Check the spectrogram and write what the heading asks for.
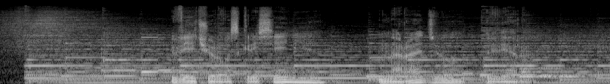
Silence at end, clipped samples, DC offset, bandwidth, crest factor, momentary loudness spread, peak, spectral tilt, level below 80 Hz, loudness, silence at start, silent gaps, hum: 0 s; under 0.1%; under 0.1%; 16.5 kHz; 14 dB; 7 LU; -4 dBFS; -5 dB/octave; -30 dBFS; -19 LUFS; 0 s; none; none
